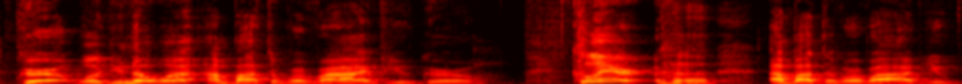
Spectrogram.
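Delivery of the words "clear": sudden high call; mock paramedic shout. Pretending to revive girl who is dead laughing, mock shout. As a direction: call it out like a pretend defibrillator shock.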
